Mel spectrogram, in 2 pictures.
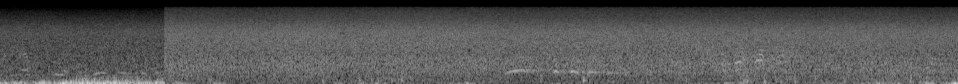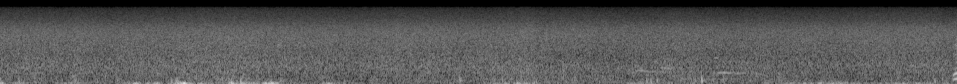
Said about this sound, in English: This is the most beautiful waterfall I've ever seen.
